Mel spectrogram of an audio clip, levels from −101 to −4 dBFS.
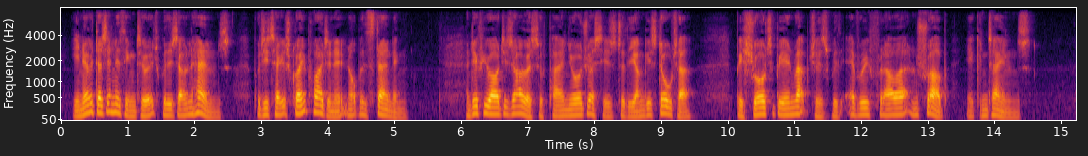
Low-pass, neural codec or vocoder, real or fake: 7.2 kHz; none; real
